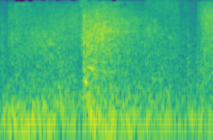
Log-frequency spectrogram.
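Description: Blades slash into flesh with a sharp impact.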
